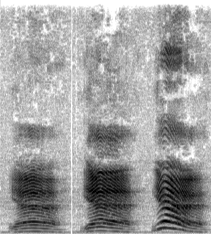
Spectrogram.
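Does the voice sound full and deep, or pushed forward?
pushed forward. The voice sounds thin and pushed to the front. The speaker calls it wrong. "Avoid pushing the voice forward"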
